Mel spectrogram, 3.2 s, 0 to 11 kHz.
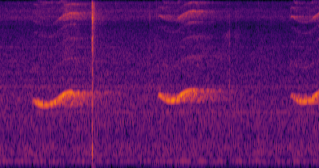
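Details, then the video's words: An Indian cuckoo heard from a home gives three separate upslurred whistles about 1.3 seconds apart, over a low indoor hum and one sharp click. "CUCKOO BIRD VOICE AT MY HOME, INDIAN CUCKOO BIRD"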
